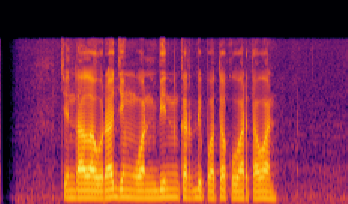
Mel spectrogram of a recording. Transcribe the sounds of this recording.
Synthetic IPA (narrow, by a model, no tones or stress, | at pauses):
t͡ʃint̪alauɾad͡ʒɨŋwɔnbɪnkɨrdipɔt̪ɔkəwart̪awan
